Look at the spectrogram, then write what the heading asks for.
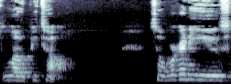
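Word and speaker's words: L'Hôpital: made up um and it looks like l hospital but it's pronounced l'hopital so we're going to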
